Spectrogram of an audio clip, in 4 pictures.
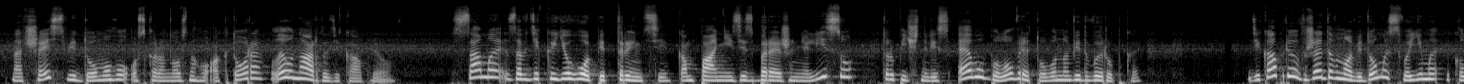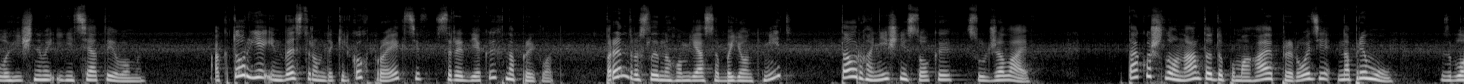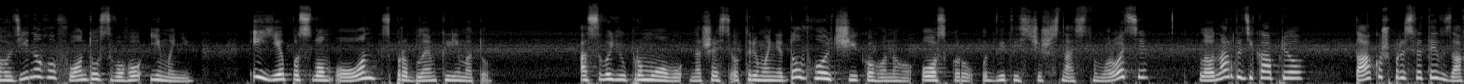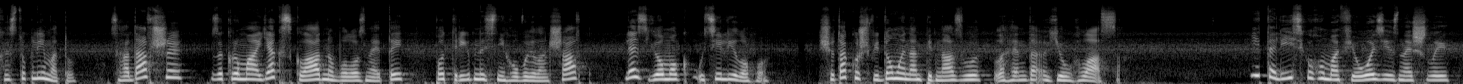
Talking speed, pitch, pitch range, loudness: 110 wpm, 210 Hz, 185-260 Hz, -19 LUFS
